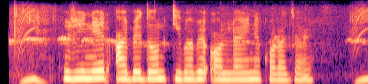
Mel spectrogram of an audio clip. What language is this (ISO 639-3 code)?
ben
